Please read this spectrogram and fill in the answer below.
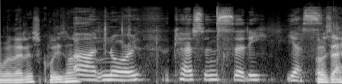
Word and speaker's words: Quezon: North, Quezon City.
